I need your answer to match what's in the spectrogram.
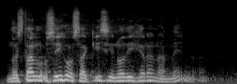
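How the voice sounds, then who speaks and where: A middle-aged man with a Mexican Spanish accent preaches a sermon in a high voice. He tells stories quickly, then rises into emphatic bursts. His voice rings out with the long reverb of a large church hall. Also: vocal fry, a little mellow. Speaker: pastor.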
